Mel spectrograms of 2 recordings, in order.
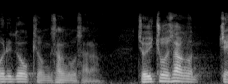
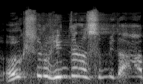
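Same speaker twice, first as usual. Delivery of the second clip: high, strained Gyeongsang whine of 억수로 힘들었습니다; Gyeongsang dialect; 5 dB louder than usual. Pretend. Solomon repenting in heaven, high Gyeongsang dialect moan. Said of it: "뭐 이런 이야기 할 것 같아요".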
